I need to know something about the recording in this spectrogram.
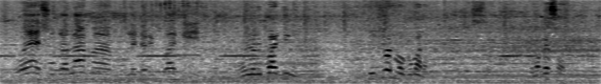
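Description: A man talking over the steady low sound of a truck engine running.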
